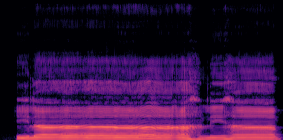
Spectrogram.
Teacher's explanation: الی اہلہا، الی اہلہا، الی میں حمزہ کو نون سے ادا کریں گے، لام کے اوپر کھڑا زبر ہے اور مد منفصل ہے، چھوٹا مد ہے، کم سے کم 2 الف انداز میں کھینچیں گے، اور حمزہ کو ہا کے سامنے لائیں گے، اور اگلا جو آخری میں ہا ہے اس کے ساتھ الف مد ایک انداز میں کھینچیں گے۔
